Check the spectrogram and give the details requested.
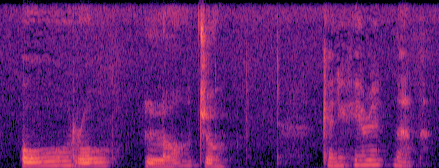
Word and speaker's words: orologio: You pronounce it open, O, when the syllable is stressed.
